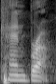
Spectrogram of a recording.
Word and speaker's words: Canberra: So Canberra, as Americans would say, is just Canberra.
